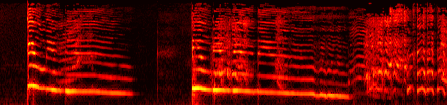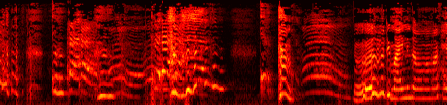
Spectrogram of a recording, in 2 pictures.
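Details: Baby's long high-pitched belly laughs and giggles, breaking into short coughs from laughing hard while watching his older brother play with an air balloon toy; adult voice in background.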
